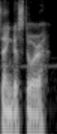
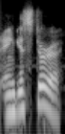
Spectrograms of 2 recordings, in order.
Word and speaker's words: Angostura: Label and I was like, oh my God, it is Angostura. Because I did is. The same you're right. – thing. – You're right. It is Angostura.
